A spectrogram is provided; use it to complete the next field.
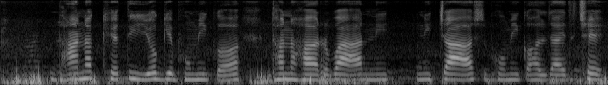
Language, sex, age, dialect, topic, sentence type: Maithili, male, 25-30, Southern/Standard, agriculture, statement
